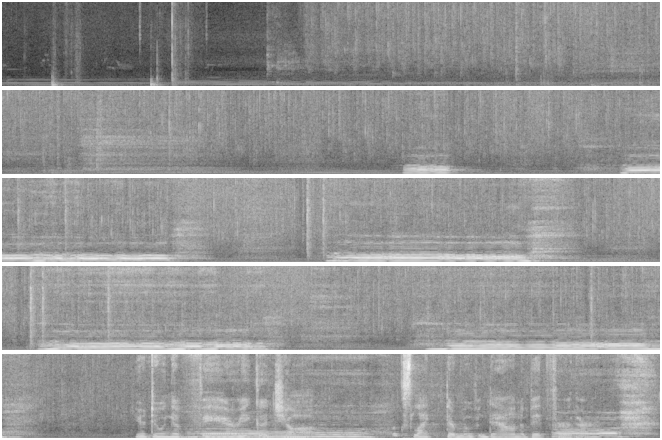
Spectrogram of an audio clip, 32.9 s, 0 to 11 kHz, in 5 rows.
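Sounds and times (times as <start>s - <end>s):
tap water running into a bathtub: 2.7s - 32.8s
loud wavering tonal groans: 6.1s - 30.8s, 31.5s - 32.8s
speech: 12.8s - 13.0s, 30.4s - 32.6s.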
